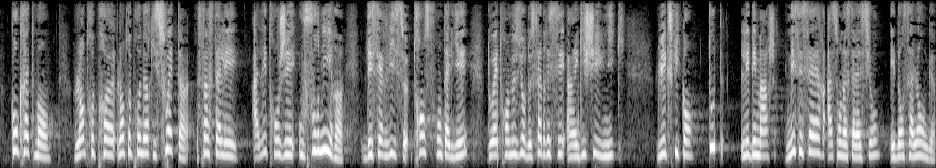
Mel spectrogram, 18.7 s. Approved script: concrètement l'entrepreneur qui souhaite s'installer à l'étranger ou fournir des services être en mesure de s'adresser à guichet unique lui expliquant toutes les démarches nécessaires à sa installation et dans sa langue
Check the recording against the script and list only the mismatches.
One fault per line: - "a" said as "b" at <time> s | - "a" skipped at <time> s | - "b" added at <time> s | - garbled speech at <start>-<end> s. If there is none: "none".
- "transfrontaliers doit" added at 8.3 s
- "un" added at 11.4 s
- "sa" said as "son" at 16.6 s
